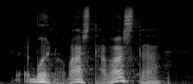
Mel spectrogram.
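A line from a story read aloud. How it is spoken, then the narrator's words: Exclaiming. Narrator (Spanish): exclamé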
